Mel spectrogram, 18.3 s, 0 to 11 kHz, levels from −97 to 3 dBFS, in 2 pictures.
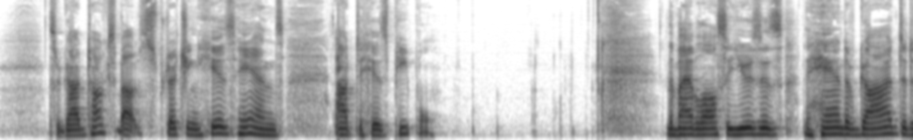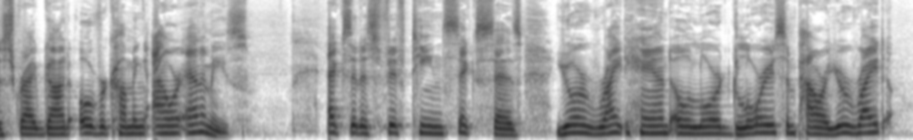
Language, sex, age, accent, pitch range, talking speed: English, male, 40-59, American, 135-165 Hz, 130 wpm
